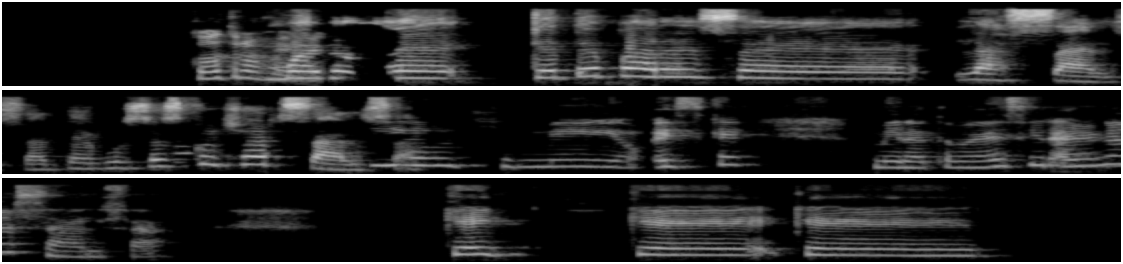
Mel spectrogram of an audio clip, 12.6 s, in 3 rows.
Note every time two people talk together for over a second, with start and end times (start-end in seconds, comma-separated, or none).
none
